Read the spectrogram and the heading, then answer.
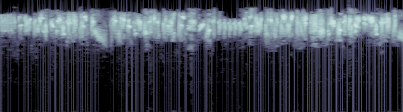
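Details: Continuous European serin song in the campero style, a tutoring recording for young serins: high-pitched, fizzing, glassy twitters tumbling without pause for four seconds.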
